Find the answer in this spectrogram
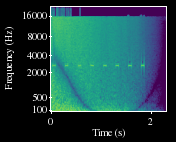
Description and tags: missile launch 2
White noise manipulated until it sounds like a rocket or missile being launched.
exhaust, missile, rocket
